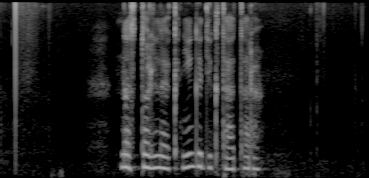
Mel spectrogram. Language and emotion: Russian, neutral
